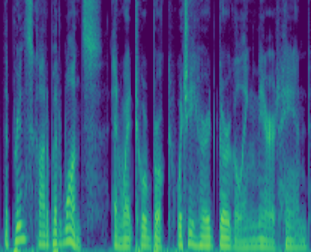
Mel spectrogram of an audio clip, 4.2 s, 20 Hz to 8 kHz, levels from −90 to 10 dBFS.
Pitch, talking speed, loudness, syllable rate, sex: 100 Hz, 260 wpm, -18 LUFS, 5.2 syllables/s, male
